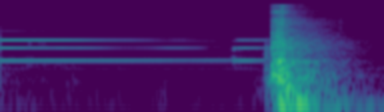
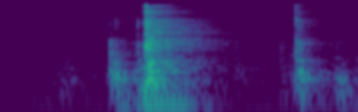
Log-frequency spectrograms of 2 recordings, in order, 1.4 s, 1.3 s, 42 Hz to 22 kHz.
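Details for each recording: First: 1990–1997 Lincoln Town Car door with a replacement striker bolt and bushing: a single solid thunk as it closes and latches easily, with no rattle or double clunk. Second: 1990–1997 Lincoln Town Car door closing: hollow click and the door bounces off rather than latching unless slammed, because the door striker bolt bushing is gone; fix is replacing the bushing.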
